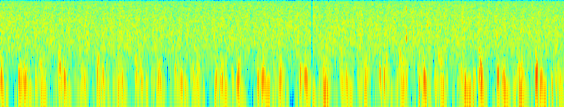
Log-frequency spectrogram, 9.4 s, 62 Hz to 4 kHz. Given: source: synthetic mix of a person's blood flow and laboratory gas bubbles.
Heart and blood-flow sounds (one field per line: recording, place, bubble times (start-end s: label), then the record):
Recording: Doppler ultrasound of blood flow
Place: precordium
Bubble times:
6.42-6.50 s: bubbles
6.63-6.81 s: bubbles
6.85-6.93 s: bubbles
7.02-7.13 s: bubbles
From the record:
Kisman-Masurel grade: 212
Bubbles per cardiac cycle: several, 3 to 8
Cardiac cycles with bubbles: 1 to 10%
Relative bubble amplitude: moderate (0.250 to 0.450)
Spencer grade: 1 (occasional bubble signal discernible with the cardiac motion signal, with majority of cardiac periods free of bubbles)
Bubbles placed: anywhere in the cardiac cycle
